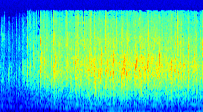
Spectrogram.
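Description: Crowd applause rises after a campaign speech in the Batman Telltale game, starting quietly and swelling into sustained, dense clapping from a large audience.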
